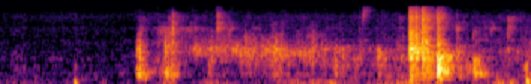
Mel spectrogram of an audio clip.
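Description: Raw chicken goes into a pan of hot oil and fried onions for chicken do pyaza, a soft clack, then rising sizzle mixed with scraping of a utensil and clinks against the pan, close and fairly loud.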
